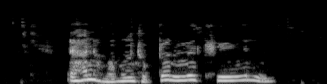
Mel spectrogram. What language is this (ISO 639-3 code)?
tha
